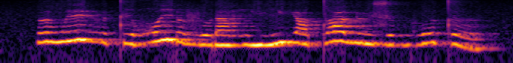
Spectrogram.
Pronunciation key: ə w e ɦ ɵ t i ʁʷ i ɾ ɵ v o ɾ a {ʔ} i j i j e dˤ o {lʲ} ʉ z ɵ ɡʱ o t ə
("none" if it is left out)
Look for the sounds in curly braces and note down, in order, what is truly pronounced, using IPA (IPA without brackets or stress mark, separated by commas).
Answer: ɦ, l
